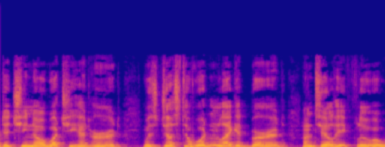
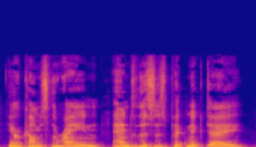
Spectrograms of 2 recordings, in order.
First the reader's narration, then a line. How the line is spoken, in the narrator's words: cried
